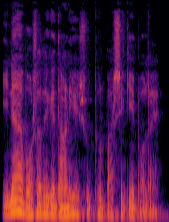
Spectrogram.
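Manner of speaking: plain reading voice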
